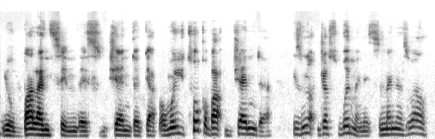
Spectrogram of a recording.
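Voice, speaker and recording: A woman's voice: low-pitched, moderate pace, darkish tone, no room sound. A woman in her sixties, a lawyer on a discussion panel, speaking in a firm and assertive way. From Britain.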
